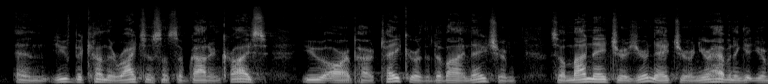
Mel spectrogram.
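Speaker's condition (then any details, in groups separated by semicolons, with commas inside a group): No condition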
